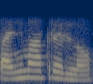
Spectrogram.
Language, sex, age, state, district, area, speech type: Malayalam, female, 45-60, Kerala, Kozhikode, urban, conversation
